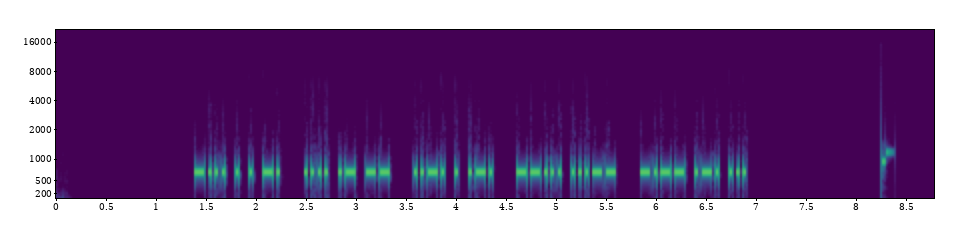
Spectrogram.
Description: Morse code, heard as a keyed tone, about 34 wpm, 700 Hz. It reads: BEEN HAM FER 73 YRS
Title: Practice QSO - Exchange 3 - More Info - 35wpm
